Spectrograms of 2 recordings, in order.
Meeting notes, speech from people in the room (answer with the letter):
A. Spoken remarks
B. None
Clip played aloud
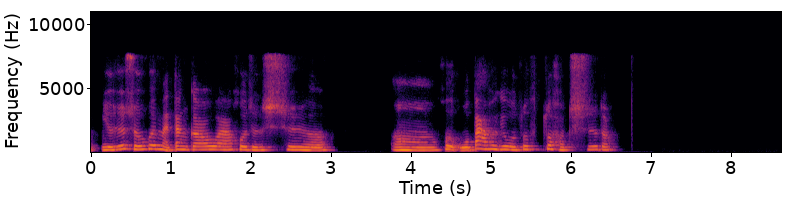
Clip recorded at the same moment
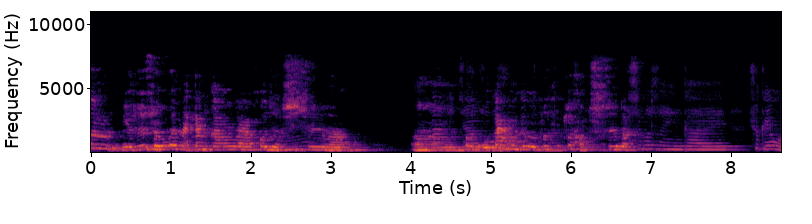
A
